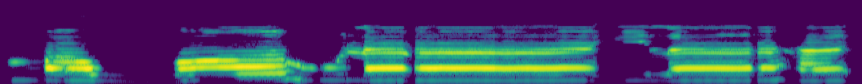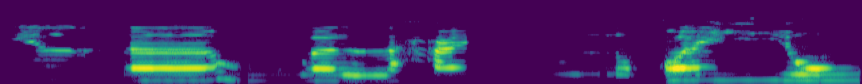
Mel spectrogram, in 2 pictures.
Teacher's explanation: Jadi mi-nya dibaca 6, malloh langsung fathah.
